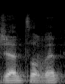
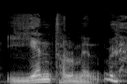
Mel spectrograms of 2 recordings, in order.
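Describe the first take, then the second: First: It is said with a plain English accent. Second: It is said with a Spanish-sounding accent. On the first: "instead of" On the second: "that kind of Spanish, ... Spain sort of accent"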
